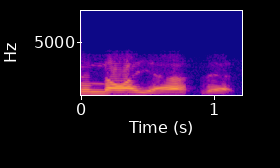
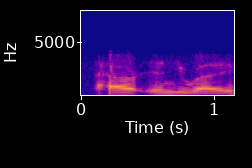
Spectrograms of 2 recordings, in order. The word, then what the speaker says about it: Inouye: So John Glenn, any of you investigators out there, John Glenn, Senator McCain, Dan Inouye, or Dan Inouye, how you say it.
